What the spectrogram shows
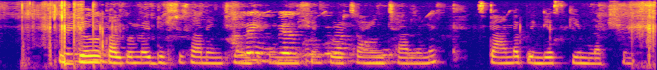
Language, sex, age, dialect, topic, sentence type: Telugu, female, 18-24, Telangana, banking, statement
